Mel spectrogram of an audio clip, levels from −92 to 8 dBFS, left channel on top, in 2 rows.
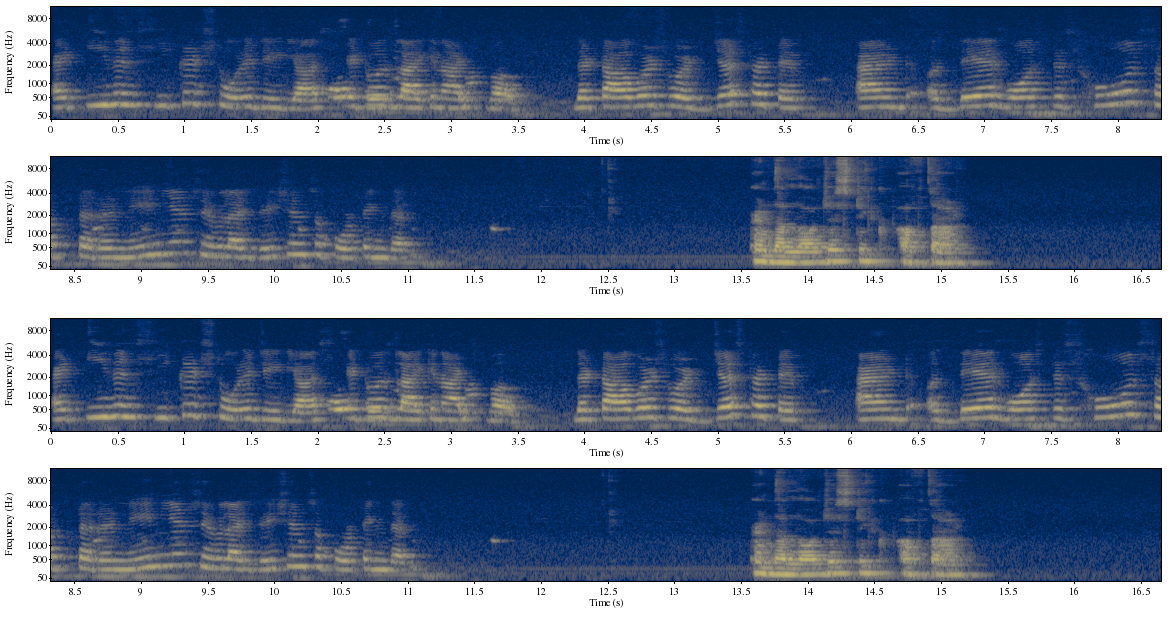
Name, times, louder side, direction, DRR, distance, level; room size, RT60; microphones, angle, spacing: voice 1, 0.0-3.5 3.9-5.6 6.0-11.1, right 1 dB, 15° right, 0.5 m, -27 dB
voice 2, 2.1-2.5 13.6-15.2, left 1 dB, 45° left, 0.7 m, -23 dB
4.4 x 2.2 x 3.9 m
head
